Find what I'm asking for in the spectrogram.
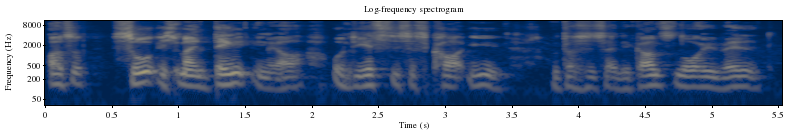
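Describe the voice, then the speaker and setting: A man in his eighties, an interviewee photographer, speaking slowly and haltingly, repeating words, seated indoors on a lapel mic. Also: mid-range voice, steady tone, dark tone, slightly rough. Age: 80s. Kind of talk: reflective interview talk. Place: indoors, seated against a plain wall.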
